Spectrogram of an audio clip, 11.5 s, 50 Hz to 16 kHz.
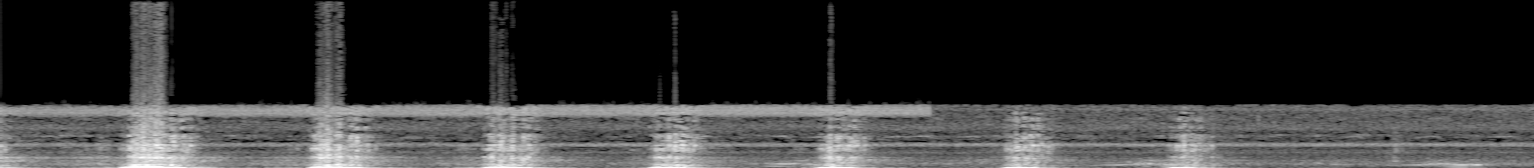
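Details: Lion walking past Elephant Plains Game Lodge, South Africa, on May 26, 2011, between 6 and 7 PM, contact calling with loud roars. Seven deep, grunting roars come about every 1.3 seconds and grow weaker toward the end, over a steady electronic hum.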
